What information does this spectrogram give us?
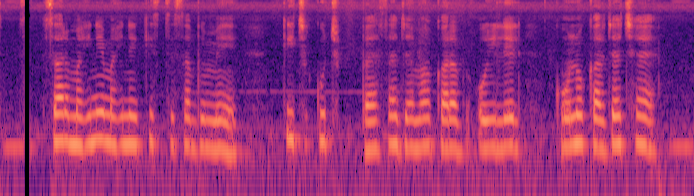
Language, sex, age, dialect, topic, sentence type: Maithili, female, 25-30, Southern/Standard, banking, question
